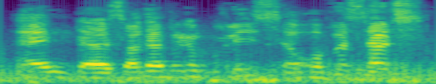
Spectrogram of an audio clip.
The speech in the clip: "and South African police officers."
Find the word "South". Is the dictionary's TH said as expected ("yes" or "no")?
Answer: no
